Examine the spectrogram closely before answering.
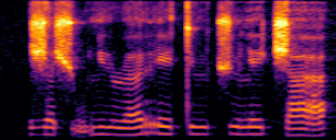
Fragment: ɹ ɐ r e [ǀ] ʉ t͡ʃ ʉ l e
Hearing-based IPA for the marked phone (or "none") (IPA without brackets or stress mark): t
